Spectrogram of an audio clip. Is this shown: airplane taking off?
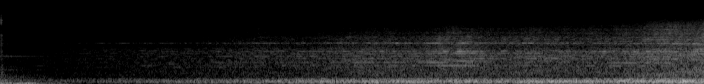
yes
